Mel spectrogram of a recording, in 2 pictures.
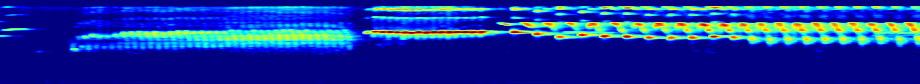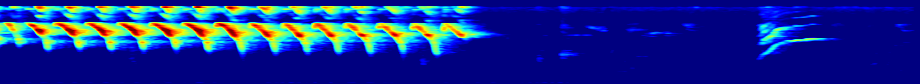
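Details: A Timbrado canary sings a training song: a buzzy opening, then a long rolling trill of fast repeated notes that grows louder before stopping abruptly, over a steady low hum.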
